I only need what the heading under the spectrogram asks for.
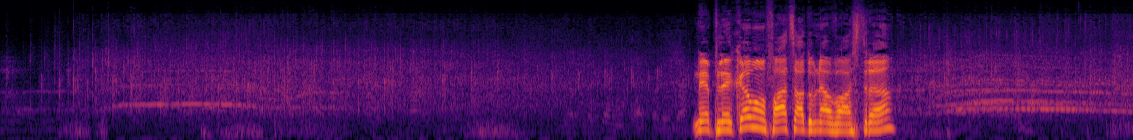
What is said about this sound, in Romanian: Aplauze încă o dată pentru Părintele Constantin Necula.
